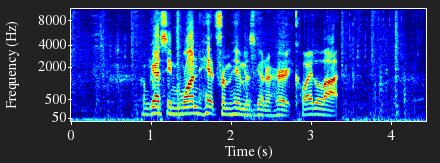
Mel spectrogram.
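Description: A man speaks in a deep, gruff voice.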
